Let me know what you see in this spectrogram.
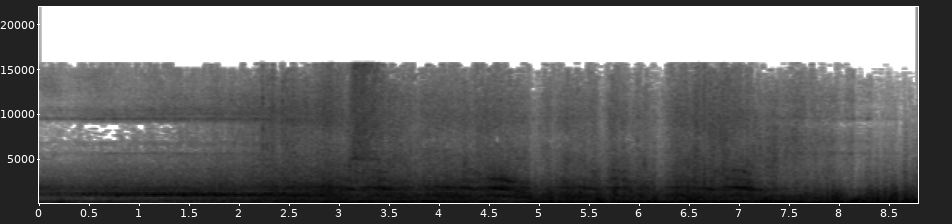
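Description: Czech Railways class 680 Pendolino electric tilting train passing at speed, a growing rush of wheels and air with a high whine over it. Wind buffets the microphone as it goes by.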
